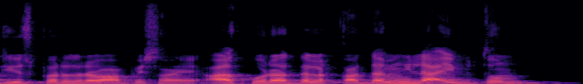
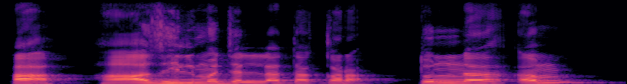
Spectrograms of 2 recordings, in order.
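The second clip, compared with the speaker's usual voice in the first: slow, loud, rising question, stretching the opening آ; drawn-out question; 7 semitones higher, 8 dB louder, slower than usual. Shown as a demonstration. Teacher modelling the question to students, slow and loud. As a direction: lean on آ and let قرأتن rise like a question. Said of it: "کریں".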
